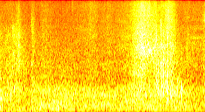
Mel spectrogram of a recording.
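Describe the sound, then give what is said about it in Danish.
A strong, steady wind roars across open water at Birkesø, heard at a bird-watching tower in the November cold, with heavy low buffeting and a broad rushing hiss that swells briefly toward the end. No one speaks. “Så man kan undgå at blive blæst væk, hvis man åbner her.”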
